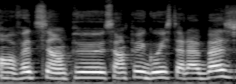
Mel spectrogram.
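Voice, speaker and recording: A woman with a dark, mellow tone speaks fairly quickly in a flat monotone. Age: 30s. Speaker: Pilates trainee. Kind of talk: interview testimony. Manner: hesitant, many fillers.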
